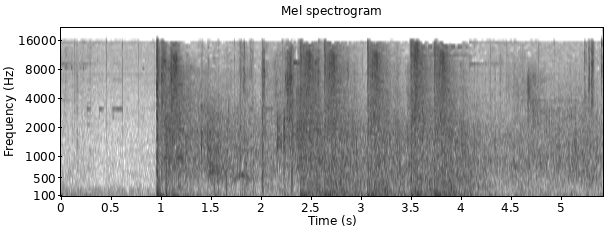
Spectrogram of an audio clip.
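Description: Pistol shots crack.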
